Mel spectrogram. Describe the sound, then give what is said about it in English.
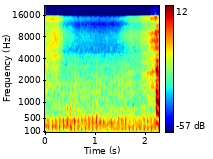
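A helicopter passing close overhead, its rotor making a loud, steady, rapid thumping throb that fills the whole clip, with a brief brighter rush of sound near the end. “This chopper, I get passed right overhead.”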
